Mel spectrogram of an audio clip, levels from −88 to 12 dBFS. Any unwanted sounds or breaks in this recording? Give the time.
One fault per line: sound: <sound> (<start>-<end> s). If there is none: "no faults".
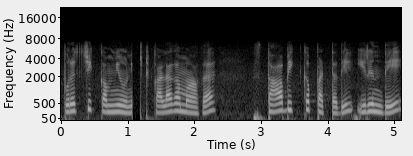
sound: dropout (1.1-1.2 s)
